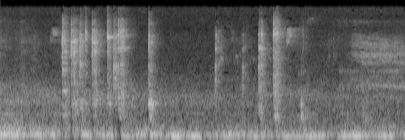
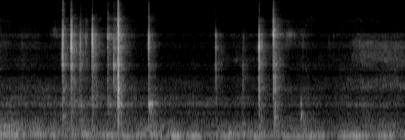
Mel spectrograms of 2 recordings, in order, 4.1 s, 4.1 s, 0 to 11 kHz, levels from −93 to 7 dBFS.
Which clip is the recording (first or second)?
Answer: first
